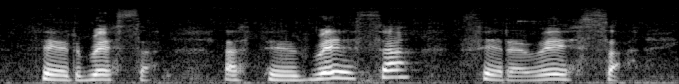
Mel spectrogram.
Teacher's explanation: o espanhol da Espanha é muito característico pelo som do C e do Z. Ele é pronunciado como quase o TH do inglês. Então isso é bem diferente aqui pra gente, comparando com o espanhol da América Latina.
